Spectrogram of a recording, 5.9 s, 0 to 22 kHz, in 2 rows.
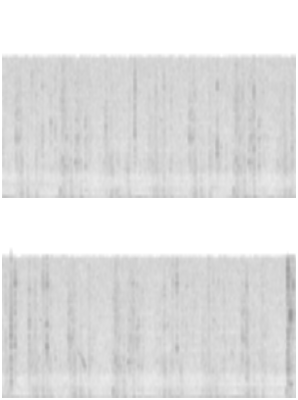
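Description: Horse hooves clip-clopping in the riding video game Abenteuer auf dem Reiterhof 5, a brisk, continuous rhythmic hoofbeat with a brief dip partway through and no talking.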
